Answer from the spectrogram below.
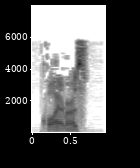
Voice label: "cuirass", English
